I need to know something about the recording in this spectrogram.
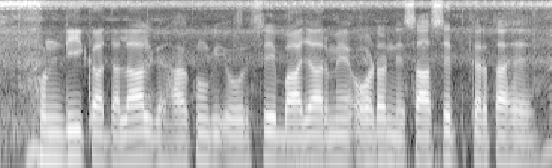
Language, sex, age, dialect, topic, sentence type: Hindi, male, 31-35, Kanauji Braj Bhasha, banking, statement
